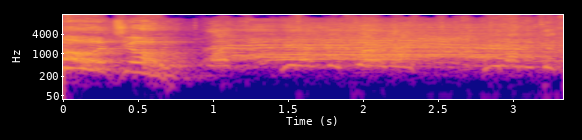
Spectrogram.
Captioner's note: cheers and applause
